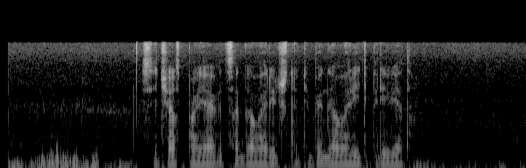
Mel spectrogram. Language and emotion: Russian, neutral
